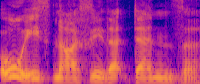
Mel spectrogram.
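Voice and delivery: lady character voice.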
